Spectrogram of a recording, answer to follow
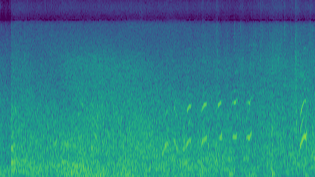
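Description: Sea surf in shallow water, a steady rush of small waves washing and breaking. About three seconds in, a run of about six short, high calls comes through it.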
